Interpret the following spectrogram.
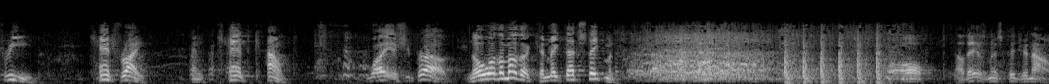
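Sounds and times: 
speech: 0.0s - 6.7s, 9.6s - 10.4s
laughter: 3.1s - 4.1s, 6.0s - 8.2s
knocking on a door radio comedy sound effect: 7.8s - 9.0s.

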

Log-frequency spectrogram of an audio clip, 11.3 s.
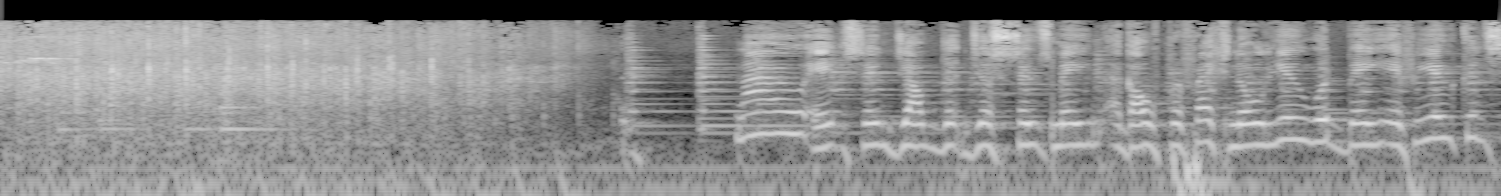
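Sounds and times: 
crowd applause: 0.0s - 4.6s
speech: 5.6s - 11.2s.

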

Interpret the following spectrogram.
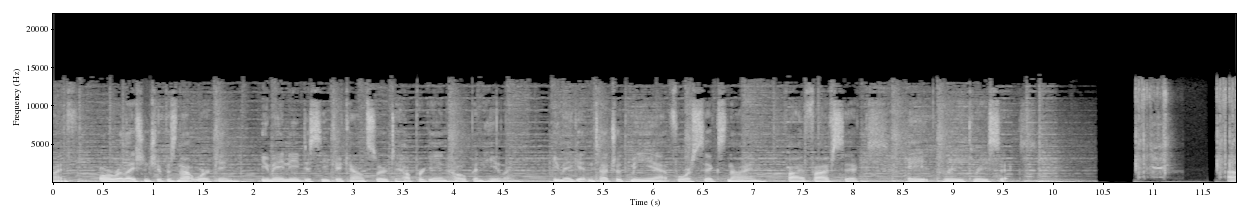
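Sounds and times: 
speech: 0.5s - 9.9s
phone camera shutter clicks taking a selfie: 10.8s - 11.8s.

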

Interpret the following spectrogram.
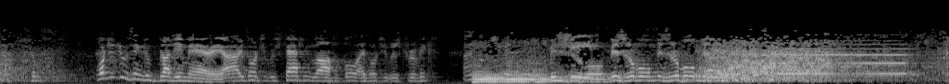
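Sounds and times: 
laughter: 0.0s - 0.8s, 6.7s - 8.6s
speech: 0.3s - 8.6s
quiz show buzzer: 4.7s - 6.3s, 7.2s - 9.3s.

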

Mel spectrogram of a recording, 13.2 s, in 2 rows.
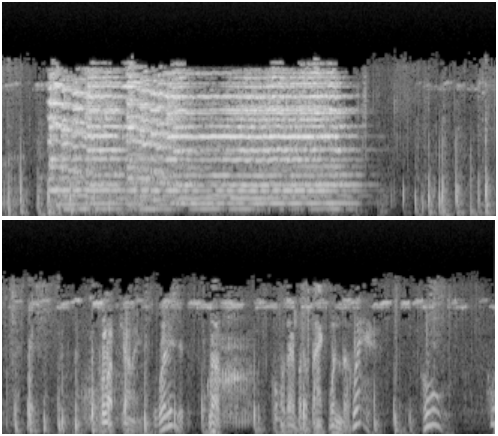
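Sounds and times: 
horses ridden, hooves clip-clopping: 0.0s - 2.4s, 4.6s - 13.1s
sustained musical chord: 0.6s - 5.0s
speech: 8.7s - 9.8s, 10.4s - 12.4s.

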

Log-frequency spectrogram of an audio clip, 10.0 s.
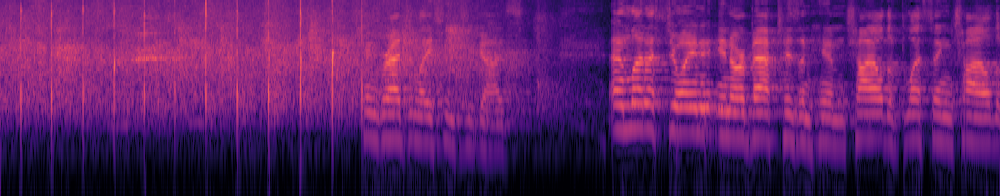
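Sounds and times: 
audience applause: 0.0s - 5.3s
speech: 3.6s - 5.3s, 6.1s - 9.9s.

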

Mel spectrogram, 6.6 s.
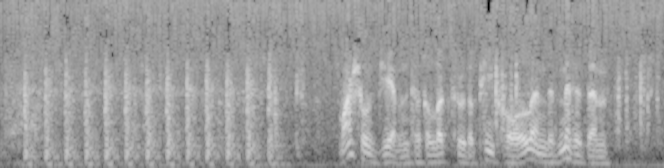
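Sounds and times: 
knocking on a back door: 0.2s - 2.9s
speech: 3.4s - 6.5s.

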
